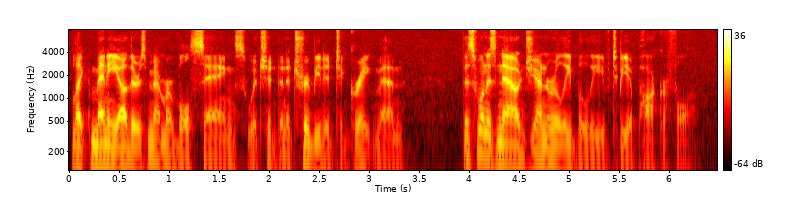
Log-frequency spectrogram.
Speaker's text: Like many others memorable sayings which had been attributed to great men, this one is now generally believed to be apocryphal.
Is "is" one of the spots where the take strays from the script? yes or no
no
